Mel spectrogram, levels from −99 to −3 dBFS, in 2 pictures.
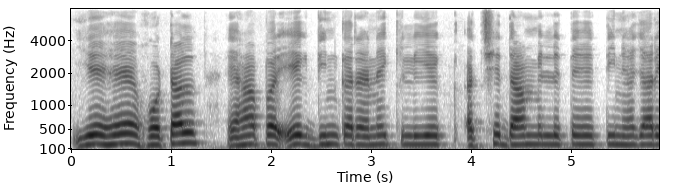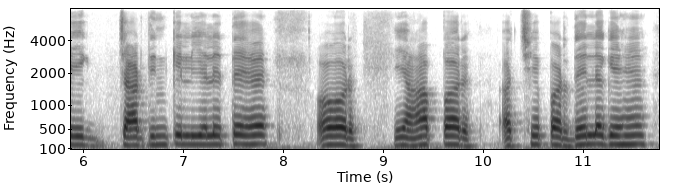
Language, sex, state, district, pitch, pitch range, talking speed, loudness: Hindi, male, Jharkhand, Jamtara, 185 Hz, 175-190 Hz, 165 wpm, -24 LUFS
